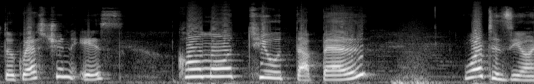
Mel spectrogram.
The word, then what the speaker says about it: t'appelles: We will not be pronouncing this last S, so this question becomes Comment tu t'appelles?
